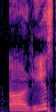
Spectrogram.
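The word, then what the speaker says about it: Raise: R-A-I-S को राइस, sorry R-A-I-S है ना, तो इसे हम राइस नहीं रीड करेंगे, R-A-I-S है, राइस रीड करना चाहिए था. बट the correct pronunciation of this word is रेस, नॉट राइस.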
